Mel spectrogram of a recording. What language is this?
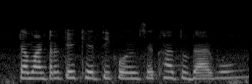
Chhattisgarhi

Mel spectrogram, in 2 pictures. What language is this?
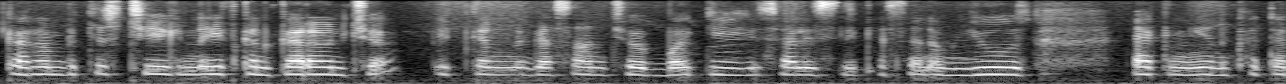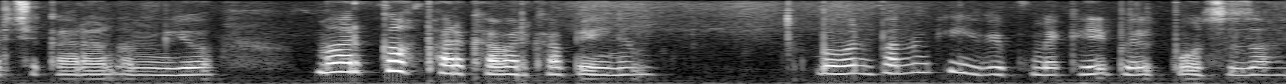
Kashmiri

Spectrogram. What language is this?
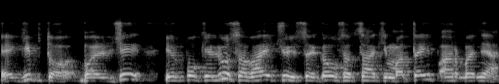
Lithuanian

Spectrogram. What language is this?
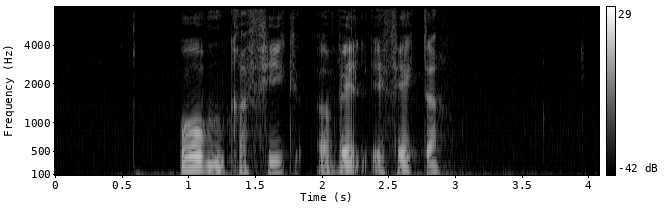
Danish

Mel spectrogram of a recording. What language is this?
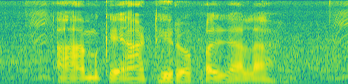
Bhojpuri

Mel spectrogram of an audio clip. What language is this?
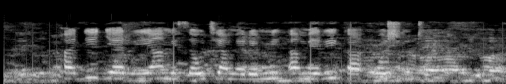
Swahili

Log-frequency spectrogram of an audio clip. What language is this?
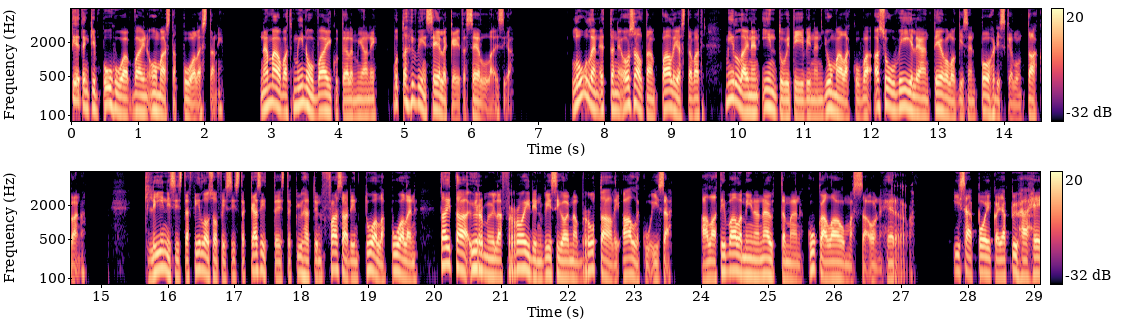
Finnish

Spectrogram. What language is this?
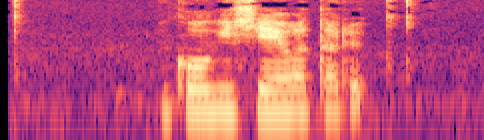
Japanese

